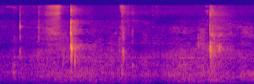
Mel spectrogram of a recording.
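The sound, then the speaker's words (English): Quiet chewing while eating lunch, with a few crisp, crunchy bites and clicks popping out at irregular moments over a soft, steady background. No voices. “You're gonna hear my ASMR while I'm eating lunch.”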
